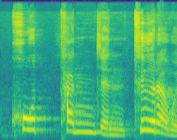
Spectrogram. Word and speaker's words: 코탄젠트: 요거부터 탄젠트 세타분의 1, 즉 탄젠트의 역수를 C, O, T, 세타라고 쓰고 우리는 뭐라고 읽을 거냐면 코탄젠트라고 읽을 겁니다.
